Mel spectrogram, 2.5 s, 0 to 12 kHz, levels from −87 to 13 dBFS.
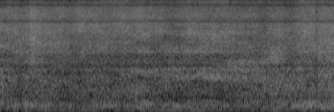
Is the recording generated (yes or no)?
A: yes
